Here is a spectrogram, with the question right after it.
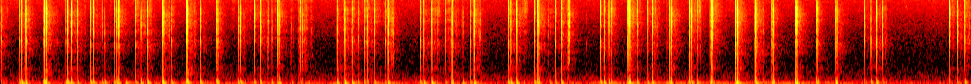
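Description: A closed passport with a textured coated cover and paper pages is held in the hand and tapped and scratched with long nails. Dense, rapid, sharp clicks and taps with brief scratchy rustles come in quick bursts throughout.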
